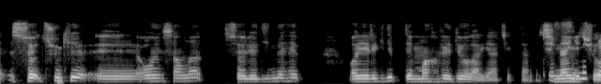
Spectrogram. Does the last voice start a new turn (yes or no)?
yes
